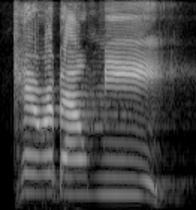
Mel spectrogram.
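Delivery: high, slow, whimpering plea; mock plea for care. Speaker mocking the powerful begging for care, high and slow. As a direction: beg pitifully as a mock. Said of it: "they go".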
